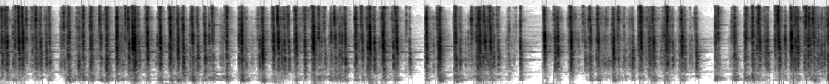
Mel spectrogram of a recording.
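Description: Keyboard typing: rapid, irregular key clicks with a few brief pauses, matching a search query being typed.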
